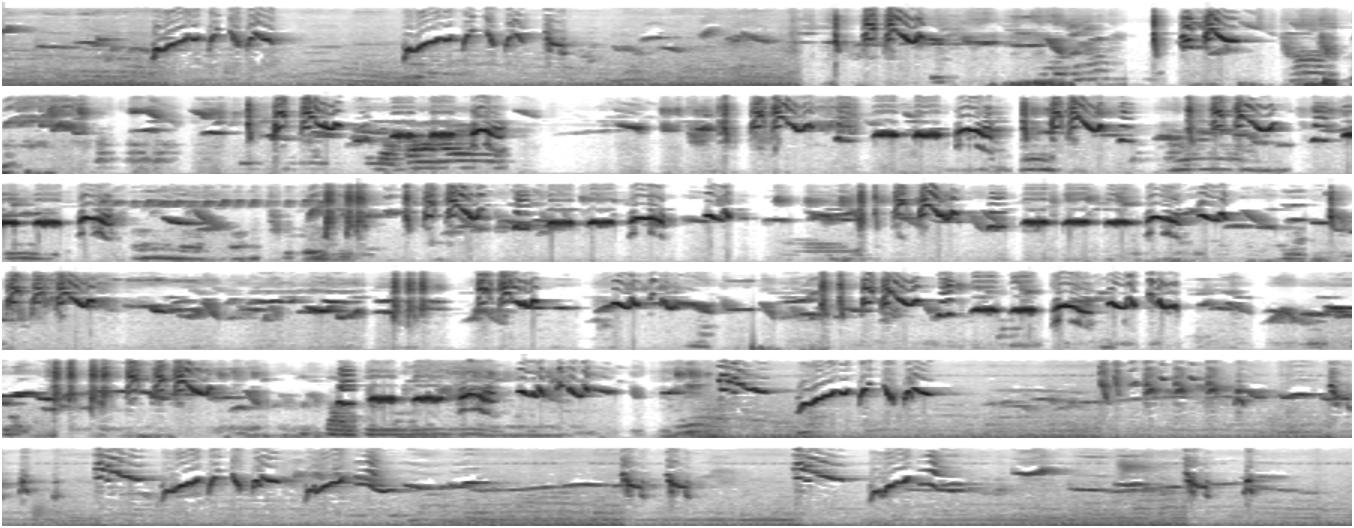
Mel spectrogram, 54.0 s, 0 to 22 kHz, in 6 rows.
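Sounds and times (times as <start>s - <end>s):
bird singing whistled phrases: 10.4s - 19.3s, 20.0s - 53.8s.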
